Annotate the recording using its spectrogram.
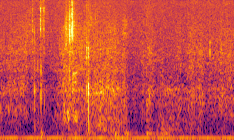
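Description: Near silence: room tone with a steady low hum and a few faint, short clicks from hands handling wire and a crimping tool.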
